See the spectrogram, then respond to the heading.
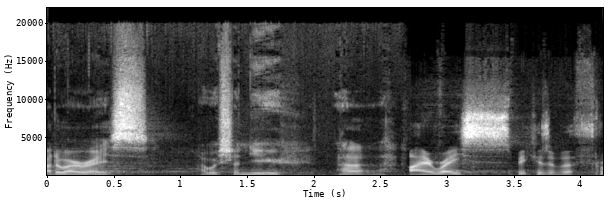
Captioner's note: chuckles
